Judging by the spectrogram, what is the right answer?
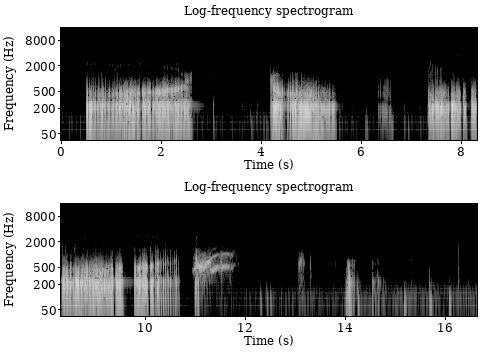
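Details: Over five minutes of stomach growling: irregular bursts of low gurgling, rumbling growls separated by quiet pauses; ordinary gut sounds (borborygmi).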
